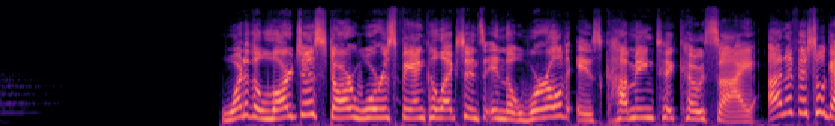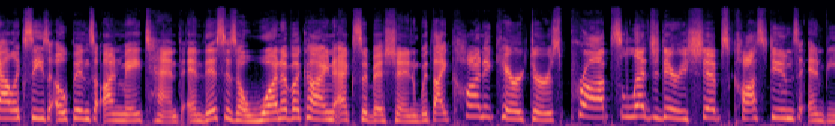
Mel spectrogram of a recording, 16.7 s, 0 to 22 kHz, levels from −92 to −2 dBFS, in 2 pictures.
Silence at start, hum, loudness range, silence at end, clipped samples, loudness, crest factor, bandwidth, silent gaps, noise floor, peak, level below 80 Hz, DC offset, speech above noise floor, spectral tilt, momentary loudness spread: 2.2 s; none; 2 LU; 0 s; under 0.1%; -24 LUFS; 20 dB; 16.5 kHz; none; -86 dBFS; -6 dBFS; -66 dBFS; under 0.1%; 61 dB; -2 dB/octave; 5 LU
